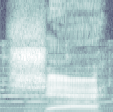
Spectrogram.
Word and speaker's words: Scheherazade: Scheherazade?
